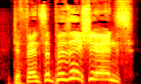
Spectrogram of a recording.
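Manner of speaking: high, loud battle command; shouting command. A narrator's reading. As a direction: bark the order loud. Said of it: "I shouted".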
